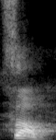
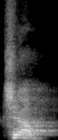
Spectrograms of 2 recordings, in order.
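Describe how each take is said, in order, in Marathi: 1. पहिला व्यंजन दातांजवळ उच्चारला जातो. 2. पहिला व्यंजन जीभ वर उचलून उच्चारला जातो. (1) "जीभ बघा कुठे येत्या हे इथं येत्या बघा" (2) "जीभ बघा वरती जात्या"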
